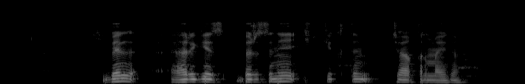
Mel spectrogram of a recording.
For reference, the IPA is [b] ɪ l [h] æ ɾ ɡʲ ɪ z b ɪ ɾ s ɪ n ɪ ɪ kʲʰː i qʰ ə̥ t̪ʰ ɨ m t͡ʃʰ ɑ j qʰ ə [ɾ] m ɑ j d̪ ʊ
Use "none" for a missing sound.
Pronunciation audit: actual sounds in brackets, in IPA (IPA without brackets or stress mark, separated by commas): b, h, ɾ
